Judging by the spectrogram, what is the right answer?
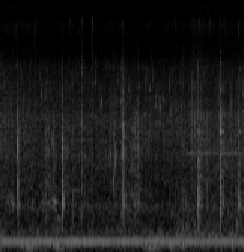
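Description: Onion and garlic frying in a pan for Filipino pork adobo, with occasional spoon stirs and scrapes clicking over a steady hum and low sizzle, close and moderately quiet.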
